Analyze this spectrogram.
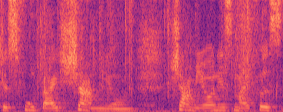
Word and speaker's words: Chamion: social media which is food by Xiang Yan Xiang Yan is my first name it is spelled CH am pi om there's an email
